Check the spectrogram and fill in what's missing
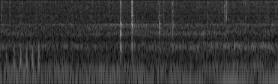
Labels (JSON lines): {"label": "anthrophony, boat engine", "recorder": "HydroMoth"}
